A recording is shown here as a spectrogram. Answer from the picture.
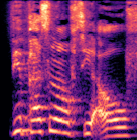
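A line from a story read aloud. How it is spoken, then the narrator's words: Laughing. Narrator (German): lachte Birovka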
